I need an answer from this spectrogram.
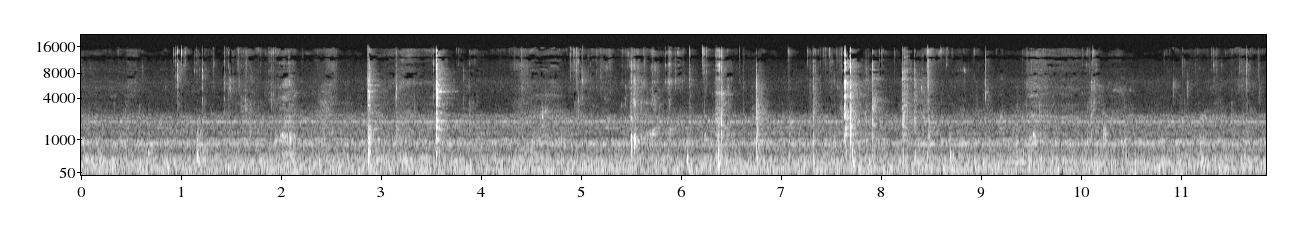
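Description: Close-up chewing and biting of baked chicken, with wet mouth smacks and a handful of sharp clicks between about three and eight seconds in, over a low steady hum.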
